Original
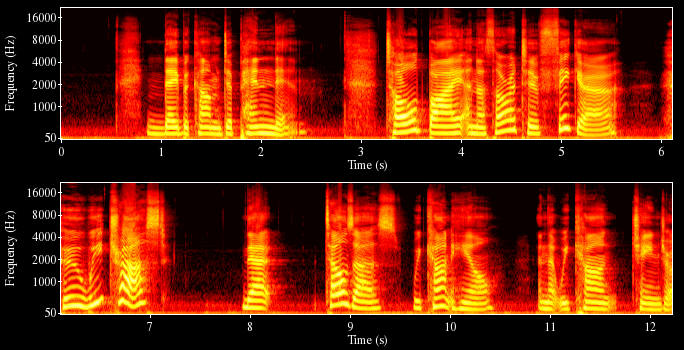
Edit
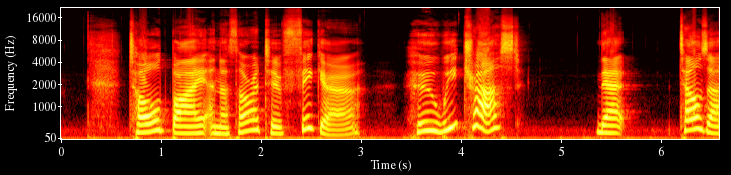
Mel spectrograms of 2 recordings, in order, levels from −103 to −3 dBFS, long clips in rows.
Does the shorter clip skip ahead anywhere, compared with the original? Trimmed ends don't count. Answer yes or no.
no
